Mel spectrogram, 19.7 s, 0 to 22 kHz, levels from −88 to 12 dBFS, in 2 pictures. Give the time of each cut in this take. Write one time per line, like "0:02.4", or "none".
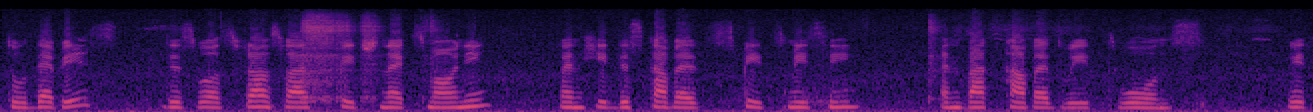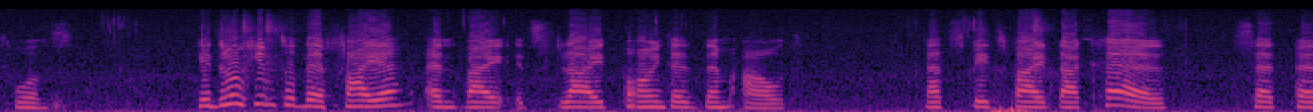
none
